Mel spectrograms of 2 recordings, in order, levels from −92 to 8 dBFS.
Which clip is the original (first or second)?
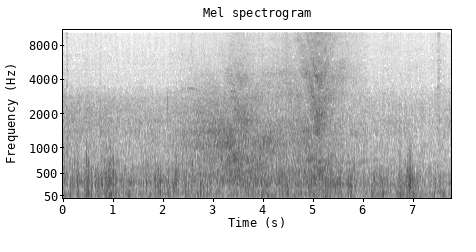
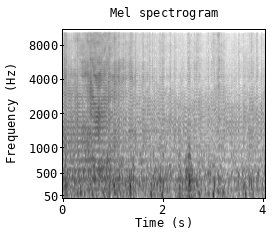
first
